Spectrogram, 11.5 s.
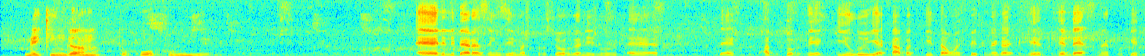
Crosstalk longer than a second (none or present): none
